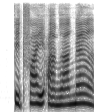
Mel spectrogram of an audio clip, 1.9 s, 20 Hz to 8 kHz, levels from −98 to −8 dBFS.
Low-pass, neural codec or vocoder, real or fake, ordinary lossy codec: 7.2 kHz; codec, 16 kHz, 1 kbps, FunCodec, trained on Chinese and English, 50 frames a second; fake; none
